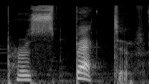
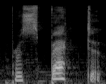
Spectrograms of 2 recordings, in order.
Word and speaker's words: perspective: Three syllables with the stress on the second syllable, spect, perspective. The rhythm goes ta ta ta, perspective.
